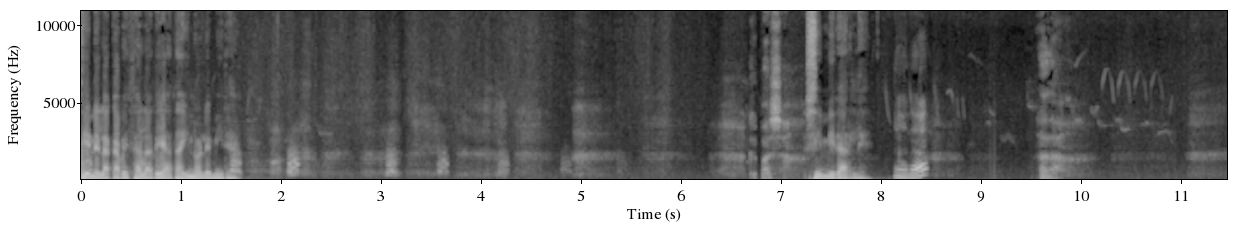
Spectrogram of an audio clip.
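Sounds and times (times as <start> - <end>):
speech: 0.0 - 1.8, 6.7 - 8.7, 9.6 - 10.0
faint noise: 0.0 - 11.4
dog barking: 1.6 - 2.4, 3.0 - 5.0.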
